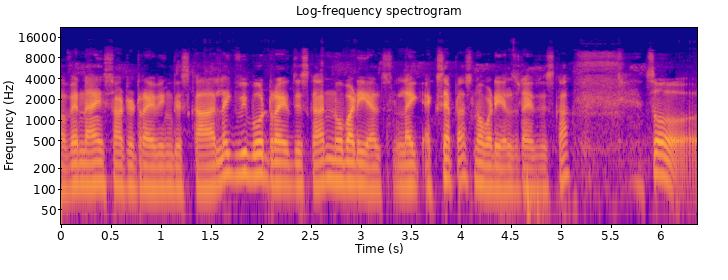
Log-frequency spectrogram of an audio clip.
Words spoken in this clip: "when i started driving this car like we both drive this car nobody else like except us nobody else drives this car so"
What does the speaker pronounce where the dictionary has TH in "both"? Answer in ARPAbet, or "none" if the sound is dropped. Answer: T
